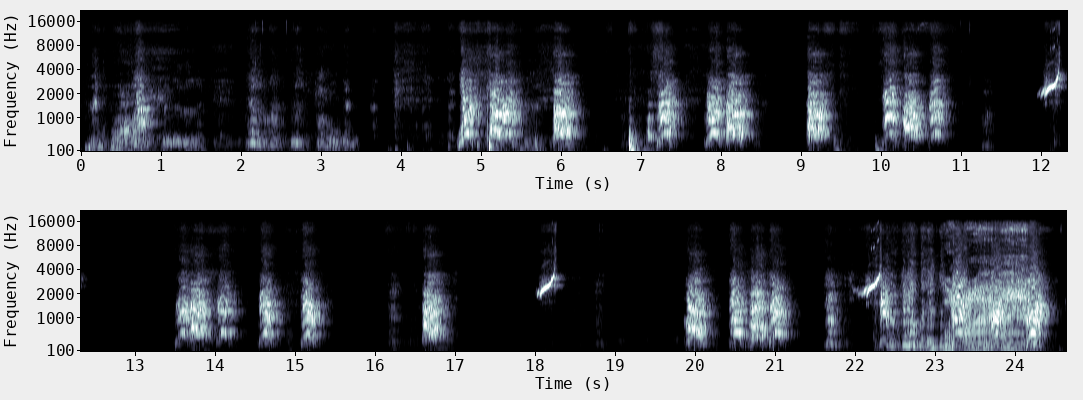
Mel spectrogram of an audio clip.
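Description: Dog barking in repeated bursts of short barks during rough play, with brief pauses between bursts.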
